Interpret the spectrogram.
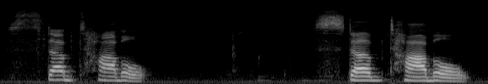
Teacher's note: So instead of dragging that L sound on, it's going to be abrupt. So a glottalized L is equivalent to having a glottal stop right after that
